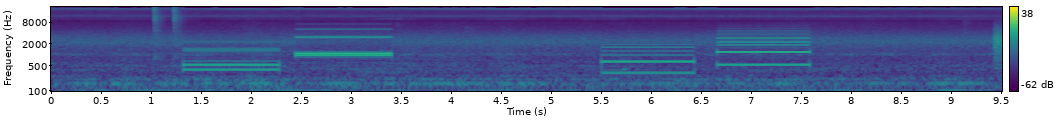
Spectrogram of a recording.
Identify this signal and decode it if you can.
Aircraft SELCAL, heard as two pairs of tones, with a squelch burst at the end and the noise inside a lift. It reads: CF-MP AH-FQ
